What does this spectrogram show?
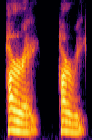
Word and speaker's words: Harary: I'm talking to har Hari it rhymes with Ferrari and he's a longtime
